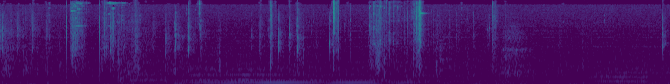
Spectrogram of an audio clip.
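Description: Gear clicks and rattles as a pistol is handled.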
